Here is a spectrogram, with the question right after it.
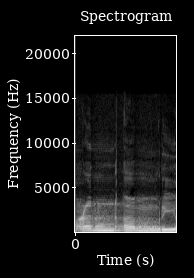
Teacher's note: nun sukun bertemu hamzah, idhar halqi, kita baca jelas tanpa mendengung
